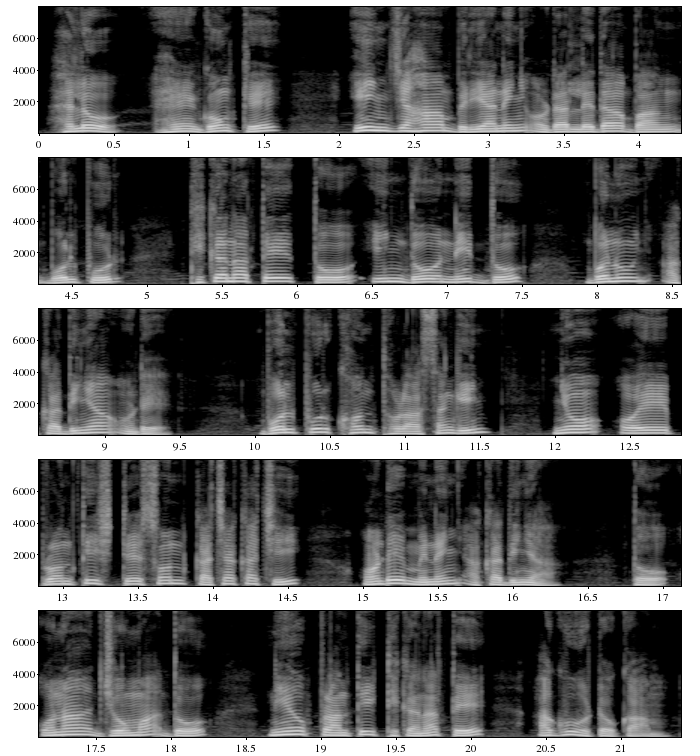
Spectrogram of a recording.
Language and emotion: Santali, neutral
